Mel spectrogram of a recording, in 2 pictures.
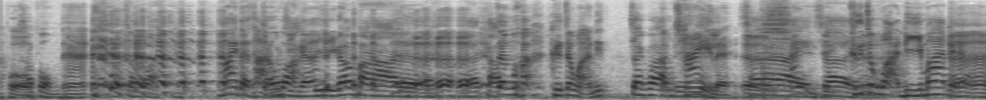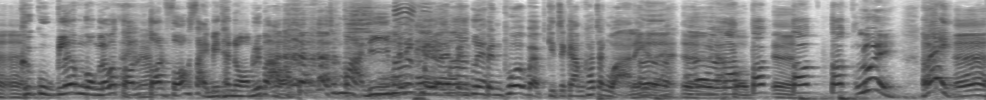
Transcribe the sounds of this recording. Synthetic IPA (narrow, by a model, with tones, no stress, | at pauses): kʰa˦˥pʰːo˨˩˦a˦pʰːo˩˦mn˦a˥˧t͡ɕa˧ŋwa˨˩ma˥˩jt̪ɛː˨˩t̪ʰaː˨˦˨a˧wat͡ɕi˨˩˨ŋn˦iː˧kɔː˥˩maː˧lɤː˧˦ | t͡ɕa˧ŋwa˨˩kʰɯː˧t͡ɕa˧ŋwa̰˨˩ʔniː˥˩ | t͡ɕa˧ŋwa˨˩˥ŋt͡ɕːʰa˥˩jlɤː˧˩jʔʰɤaː˧˥˩a˥˩ji˨˧t͡ɕia˧˥˩jkʰɯː˧t͡ɕa˧ŋwa˨˩ʔdiː˧maː˥˩k̚leː˧jna˦˥˧kʰɯː˧kuː˧˩k̚ɾɤː˥˩mŋo˧ŋlɛ˦˥waː˥˩t̪ɔː˧nt̪ɔː˧nfɔː˦˥ŋsa˨˩jma˧jt̪ʰa˧nɔː˧mɾɯ˦˥plaː˨˩wt͡ɕa˧ŋwa˨˩diː˧maː˧˥dkʰi˧a˧maːe˧˥˩nk̚ɤː˧jpe˧npʰu˥˩ək̚bɛː˨˩p̚ki˨˩t͡ɕa˧ka˧mkʰaː˥˩wt͡ɕa˧ŋwa̰˨˩ʔa̰˧a˧əː˧˦ʔːoː˧aa˧o˩˦mt̪o˦˥k̚ɤː˧˩o˦˥k̚t̪o˦˥k̚lu˥˩əj | hɤ˦˥˩jʔɤː˧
